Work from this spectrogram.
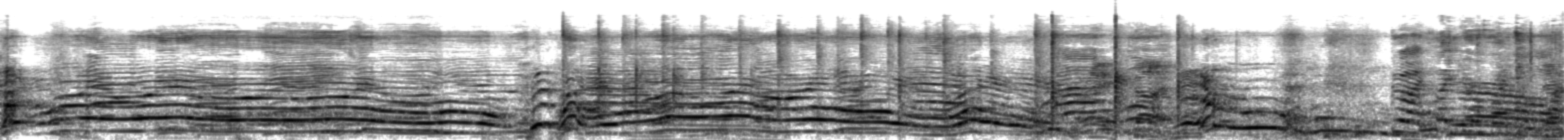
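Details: A Siberian Husky howls in long, wavering tones that slide up and down, as if singing along to Happy Birthday.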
